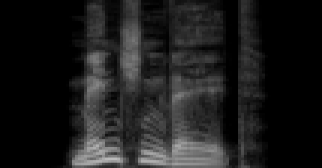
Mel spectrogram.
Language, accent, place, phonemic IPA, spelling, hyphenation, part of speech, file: German, Germany, Berlin, /ˈmɛnʃn̩ˌvɛlt/, Menschenwelt, Men‧schen‧welt, noun, De-Menschenwelt.ogg
- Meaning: human world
